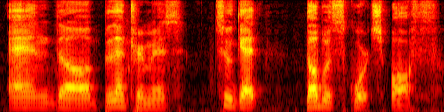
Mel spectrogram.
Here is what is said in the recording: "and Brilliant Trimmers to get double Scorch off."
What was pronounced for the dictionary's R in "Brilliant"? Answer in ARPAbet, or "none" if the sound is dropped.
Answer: none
